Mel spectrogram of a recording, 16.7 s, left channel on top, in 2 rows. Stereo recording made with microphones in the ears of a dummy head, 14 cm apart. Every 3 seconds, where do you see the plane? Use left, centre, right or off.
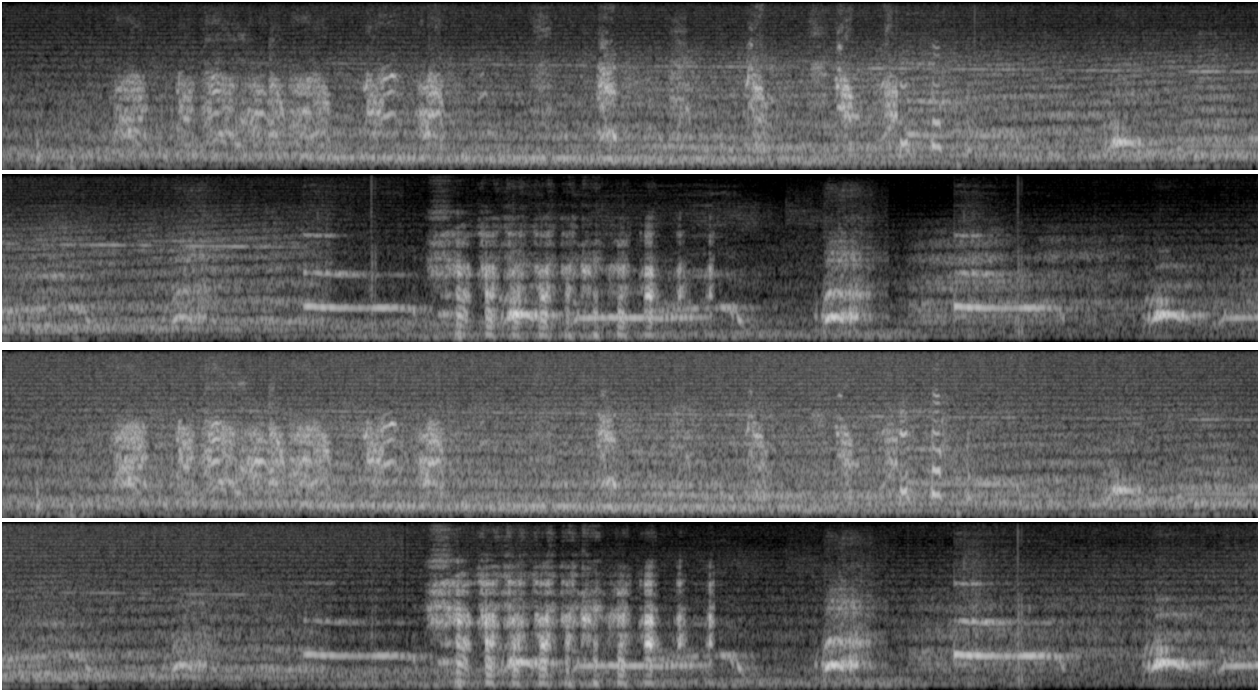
right, centre, left, left, left, left.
